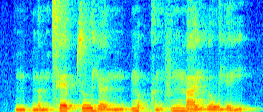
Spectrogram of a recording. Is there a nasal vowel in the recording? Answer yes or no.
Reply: no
